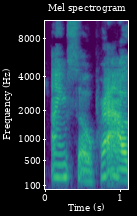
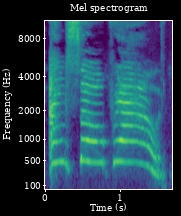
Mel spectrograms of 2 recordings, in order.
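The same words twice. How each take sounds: First: It is said in a flat, plain way. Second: It is said in an excited, emphatic way.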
